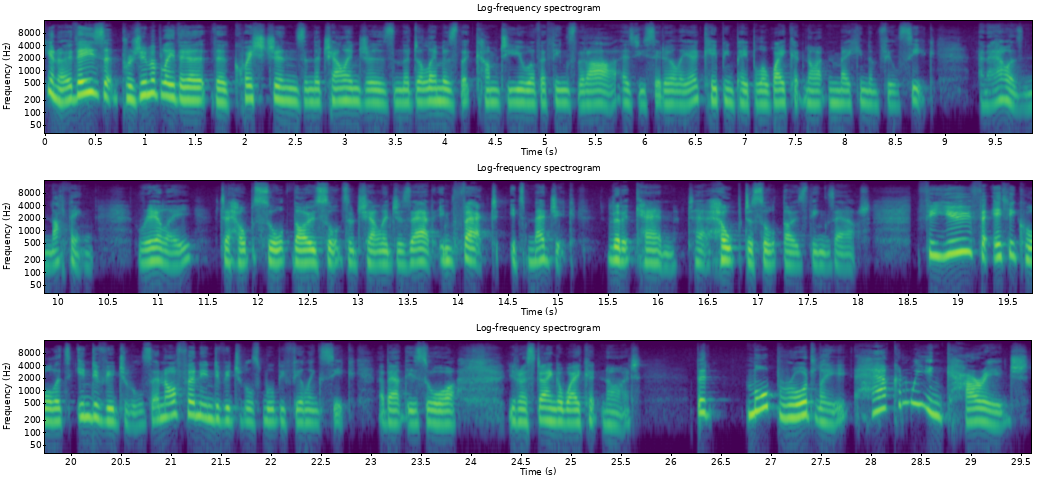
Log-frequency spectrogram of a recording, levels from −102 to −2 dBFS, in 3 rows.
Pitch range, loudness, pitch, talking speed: 170-215 Hz, -27 LUFS, 185 Hz, 185 wpm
